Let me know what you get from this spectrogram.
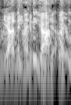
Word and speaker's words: Yannick Ngakoue: I don't even know if I'm pronouncing Yannick Ngakoue right, but it's fun. – It, honestly, I think that's actually how you pronounce it. I'm not even kidding. Like, that's pretty good.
